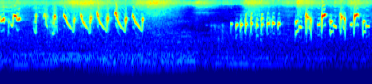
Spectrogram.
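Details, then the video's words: Breeding female yellow-vented bulbul calling males for use as a lure: a run of fast downward-sweeping chirps, a brief lull, then a dense burst of bubbly chattering notes. "Suara burung trucukan gacor memanggil lawan pancingan trucukan agar ikutan bunyi"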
